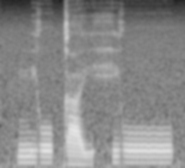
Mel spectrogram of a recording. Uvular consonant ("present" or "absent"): absent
